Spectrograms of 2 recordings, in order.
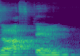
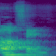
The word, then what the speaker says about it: often: Você pode falar is often, often ou often. Eu prefiro falar often, mas é opção de vocês.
